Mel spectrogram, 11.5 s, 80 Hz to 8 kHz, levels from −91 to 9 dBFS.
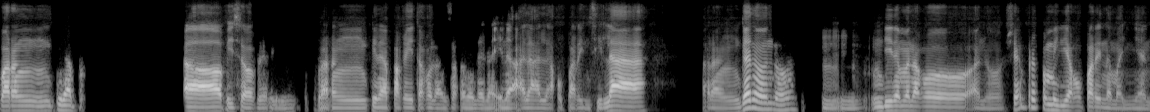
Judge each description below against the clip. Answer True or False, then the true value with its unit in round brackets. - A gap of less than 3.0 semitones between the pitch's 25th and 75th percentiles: False (4.2 semitones)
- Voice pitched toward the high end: False (100 Hz)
